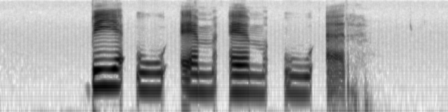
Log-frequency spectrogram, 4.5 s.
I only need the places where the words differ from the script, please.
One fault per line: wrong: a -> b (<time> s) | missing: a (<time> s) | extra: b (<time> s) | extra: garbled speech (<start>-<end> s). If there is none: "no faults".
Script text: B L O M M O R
missing: L (1.2 s)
